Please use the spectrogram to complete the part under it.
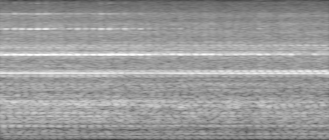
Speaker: And you only need a little bit, but just real little cuts. You can see it, when it starts to cut, it'll start throwing flags.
